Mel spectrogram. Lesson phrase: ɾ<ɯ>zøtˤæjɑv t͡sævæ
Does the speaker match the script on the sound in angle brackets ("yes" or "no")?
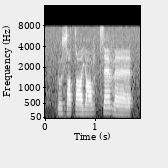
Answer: no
